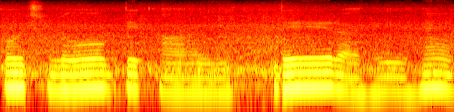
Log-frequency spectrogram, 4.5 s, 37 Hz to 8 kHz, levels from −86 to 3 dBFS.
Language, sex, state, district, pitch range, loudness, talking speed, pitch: Hindi, male, Madhya Pradesh, Katni, 95-120 Hz, -17 LUFS, 80 wpm, 110 Hz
